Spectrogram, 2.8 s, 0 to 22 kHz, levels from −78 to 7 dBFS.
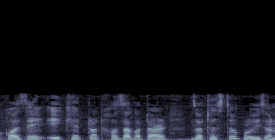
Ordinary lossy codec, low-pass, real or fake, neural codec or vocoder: AAC, 48 kbps; 7.2 kHz; real; none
